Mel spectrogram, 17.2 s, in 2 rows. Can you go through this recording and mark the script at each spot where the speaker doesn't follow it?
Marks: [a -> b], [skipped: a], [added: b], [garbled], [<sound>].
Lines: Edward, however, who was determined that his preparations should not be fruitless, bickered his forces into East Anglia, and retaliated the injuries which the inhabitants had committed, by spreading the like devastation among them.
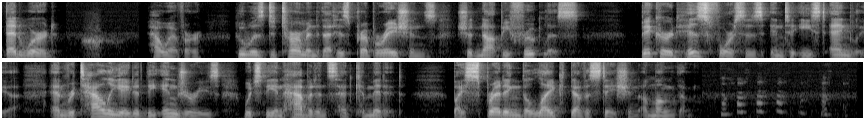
Edward, [whoosh] however, who was determined that his preparations should not be fruitless, bickered his forces into East Anglia, and retaliated the injuries which the inhabitants had committed, by spreading the like devastation among them. [laugh]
